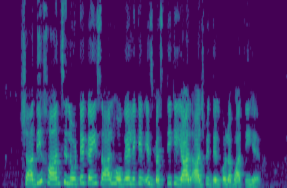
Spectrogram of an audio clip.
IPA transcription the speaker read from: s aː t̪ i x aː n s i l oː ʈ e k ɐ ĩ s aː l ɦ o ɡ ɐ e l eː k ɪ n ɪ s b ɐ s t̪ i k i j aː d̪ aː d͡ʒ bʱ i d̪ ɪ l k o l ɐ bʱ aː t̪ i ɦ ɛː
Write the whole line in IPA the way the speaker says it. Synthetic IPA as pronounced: ʃ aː d̪ i x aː n s e l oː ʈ e k ɐ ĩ s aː l ɦ o ɡ ɐ e l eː k ɪ n ɪ s b ɐ s t̪ i k i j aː d̪ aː d͡ʒ bʱ i d̪ ɪ l k o l ɐ bʱ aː t̪ i ɦ ɛː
